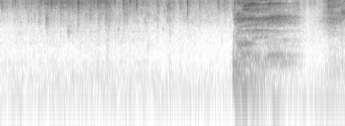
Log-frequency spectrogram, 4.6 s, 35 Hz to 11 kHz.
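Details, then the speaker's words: Car with coolant drained to check for oil in the cooling system, then refilled. A faint idle, then a sudden watery gurgle and bubbling from the tank as trapped air purges; the car was stopped at about 47 degrees. "You'll hear a little gurgling noise in a minute. That's going down."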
